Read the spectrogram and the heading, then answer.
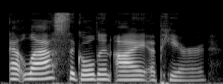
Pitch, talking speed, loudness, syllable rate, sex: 215 Hz, 160 wpm, -15 LUFS, 4.7 syllables/s, female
